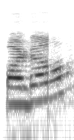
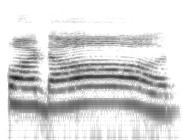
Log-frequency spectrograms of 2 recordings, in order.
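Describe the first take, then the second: First: The final vowel has its normal length. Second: The final vowel is stretched extra long. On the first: "நார்மலா நீங்க என்ன சொல்லுவோம்?" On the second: "முழுமையா உச்சரிக்கும் பொழுது"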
